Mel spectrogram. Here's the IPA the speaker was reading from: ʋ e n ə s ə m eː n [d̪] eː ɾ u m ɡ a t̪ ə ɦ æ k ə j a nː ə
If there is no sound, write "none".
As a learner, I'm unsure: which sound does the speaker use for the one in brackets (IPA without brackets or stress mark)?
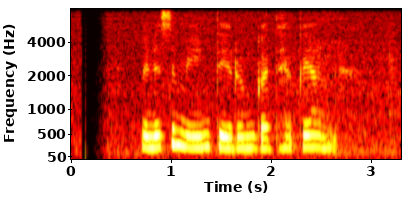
t̪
